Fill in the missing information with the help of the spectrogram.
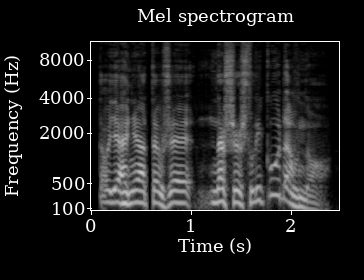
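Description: A man voicing a sly, menacing male sorcerer who speaks low and drawls mockingly. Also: big pitch swings, moderate pace, a bit bright, no echo, studio quality. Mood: gloating.

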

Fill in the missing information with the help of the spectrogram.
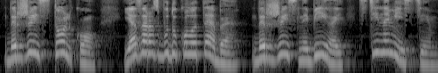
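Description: A fearless, bossy village boy barks urgent orders in a raised, higher voice, as a woman reads him out of a storybook. He sounds firm and in charge, never unsure. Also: sing-song, moderate pace. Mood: commanding. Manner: commanding, urgent, pushed loud. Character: bold, bossy peasant boy on ice.

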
